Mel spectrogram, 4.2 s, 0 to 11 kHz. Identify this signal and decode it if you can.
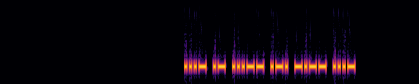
Morse code, heard as a keyed tone, about 46 wpm, 700 Hz. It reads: VA3RYV
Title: DXCC-100 Call Signs - 6 Characters - Repeated 2x - 50wpm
